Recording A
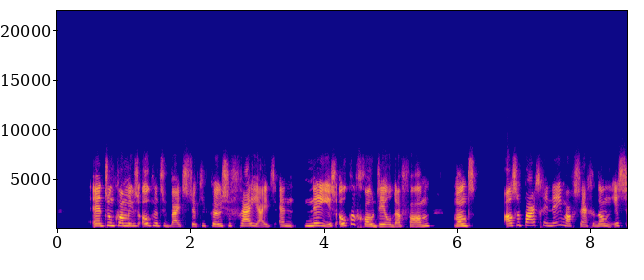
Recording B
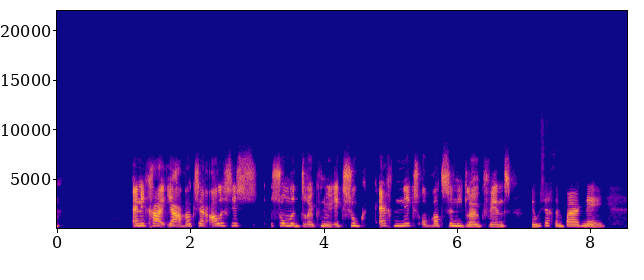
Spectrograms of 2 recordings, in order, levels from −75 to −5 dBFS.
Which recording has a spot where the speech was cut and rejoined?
B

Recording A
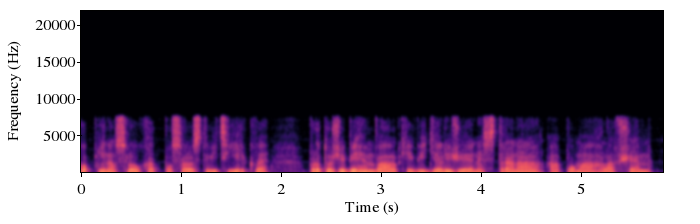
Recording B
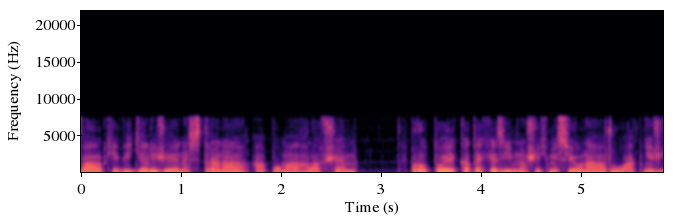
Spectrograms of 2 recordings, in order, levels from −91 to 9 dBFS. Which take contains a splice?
B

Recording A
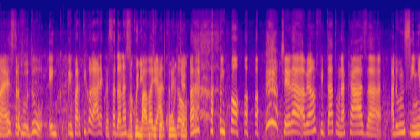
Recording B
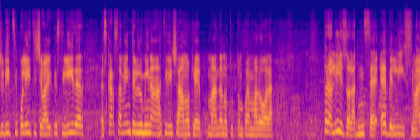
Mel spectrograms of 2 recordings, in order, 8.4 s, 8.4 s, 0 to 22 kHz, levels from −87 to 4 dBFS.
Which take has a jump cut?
A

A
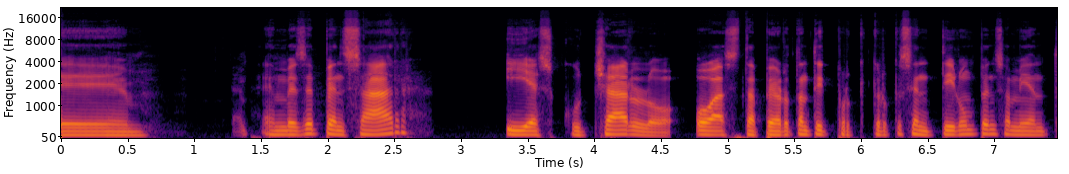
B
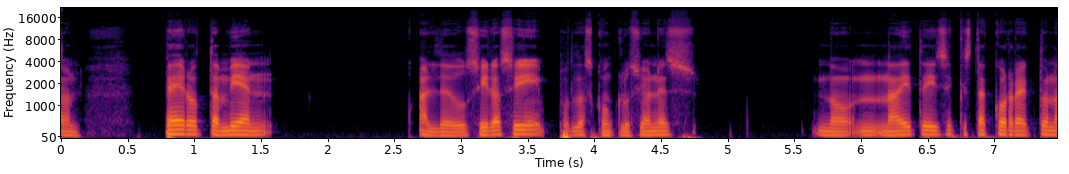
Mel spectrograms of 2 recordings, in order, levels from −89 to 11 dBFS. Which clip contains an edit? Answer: A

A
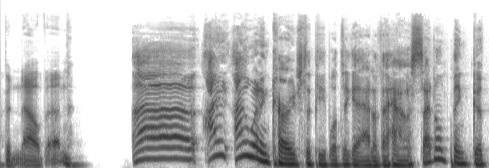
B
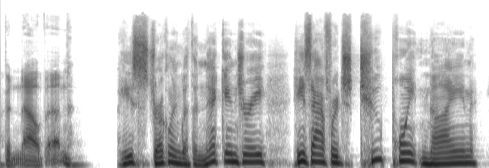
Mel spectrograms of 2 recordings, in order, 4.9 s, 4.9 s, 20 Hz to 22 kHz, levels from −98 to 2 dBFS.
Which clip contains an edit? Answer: B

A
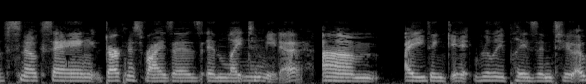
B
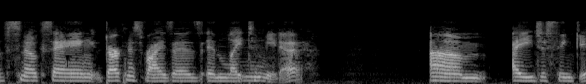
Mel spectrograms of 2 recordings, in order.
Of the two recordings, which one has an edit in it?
A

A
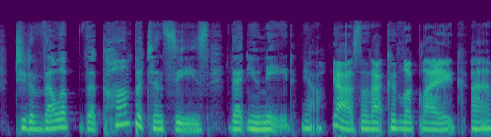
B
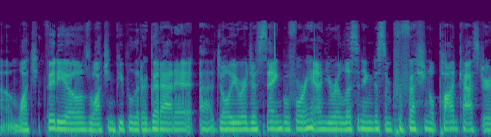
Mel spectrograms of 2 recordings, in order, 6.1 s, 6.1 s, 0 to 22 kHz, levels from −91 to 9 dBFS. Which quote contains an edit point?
A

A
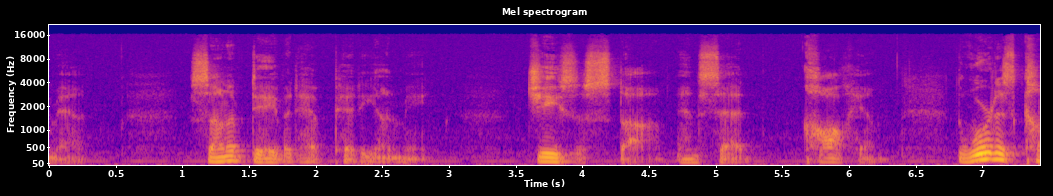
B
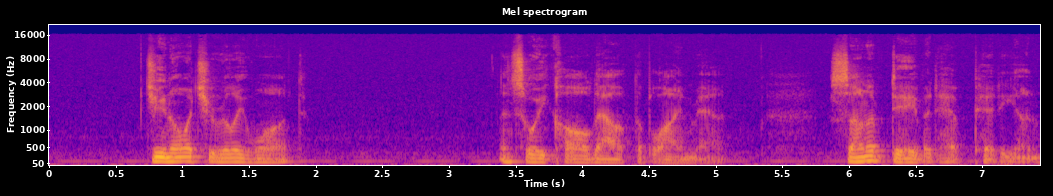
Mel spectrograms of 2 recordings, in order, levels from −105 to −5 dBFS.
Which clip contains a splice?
A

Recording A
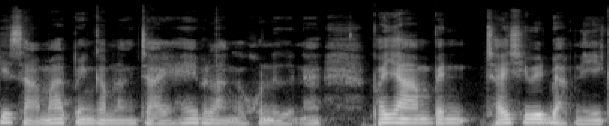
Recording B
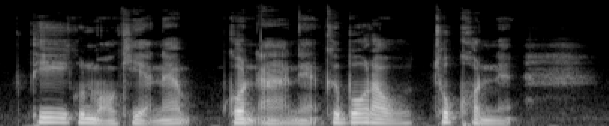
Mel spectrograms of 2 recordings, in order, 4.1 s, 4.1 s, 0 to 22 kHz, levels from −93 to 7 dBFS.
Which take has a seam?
B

